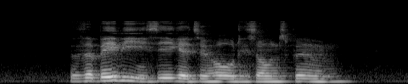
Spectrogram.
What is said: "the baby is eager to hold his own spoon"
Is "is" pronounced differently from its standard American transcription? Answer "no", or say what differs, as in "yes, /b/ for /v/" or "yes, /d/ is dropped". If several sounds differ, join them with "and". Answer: no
